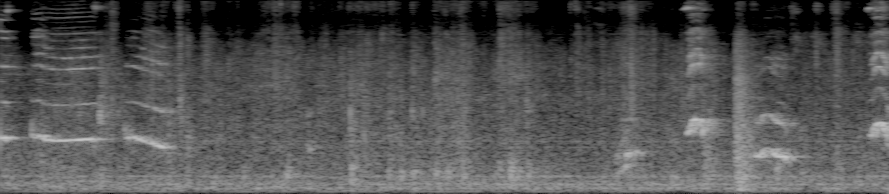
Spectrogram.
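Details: Five-week-old Brittany puppies playing indoors at a training kennel; a high whimpering whine opens the clip, slides downward and repeats, with further short yips near the end over a low background hum.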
